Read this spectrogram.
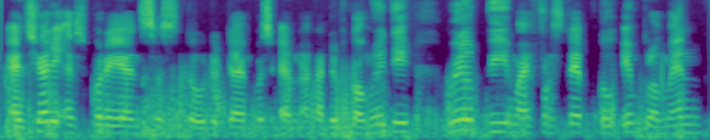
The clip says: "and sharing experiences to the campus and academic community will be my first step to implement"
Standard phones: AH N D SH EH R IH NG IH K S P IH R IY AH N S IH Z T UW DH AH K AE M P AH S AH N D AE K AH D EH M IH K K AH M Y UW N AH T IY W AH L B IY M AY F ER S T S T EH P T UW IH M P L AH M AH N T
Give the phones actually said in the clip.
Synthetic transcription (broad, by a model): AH N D SH EH R IH NG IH K S P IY R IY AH N S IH S T UW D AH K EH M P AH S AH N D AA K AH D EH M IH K K AH M Y UW N AH T IY W AH L B IY M AY F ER T S T EH P T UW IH M P L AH M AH N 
